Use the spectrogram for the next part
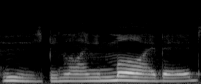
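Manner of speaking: slow, lightly growled father bear; a hint of a big gruff bear; growly bear. Father Bear rumbling over his bed. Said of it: "in a growly voice".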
